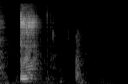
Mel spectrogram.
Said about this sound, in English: I have better fart sound, though.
